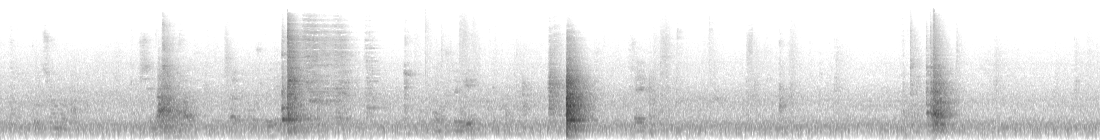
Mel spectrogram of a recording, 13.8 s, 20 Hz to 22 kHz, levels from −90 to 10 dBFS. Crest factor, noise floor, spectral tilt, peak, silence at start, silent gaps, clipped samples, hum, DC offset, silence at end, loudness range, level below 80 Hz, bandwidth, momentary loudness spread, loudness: 32 dB; -53 dBFS; -3 dB/octave; -2 dBFS; 0.1 s; none; under 0.1%; none; under 0.1%; 0.4 s; 21 LU; -86 dBFS; 16 kHz; 23 LU; -29 LUFS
